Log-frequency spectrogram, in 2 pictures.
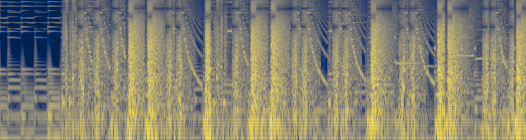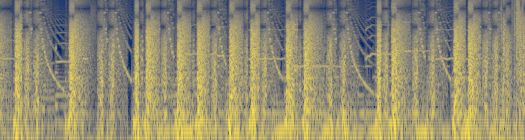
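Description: Rapid electronic shots fire in quick bursts.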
